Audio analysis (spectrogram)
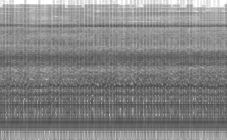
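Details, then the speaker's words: HPI Savage nitro truck, pull-started engine not run in a few years, cold: high-pitched buzz at idle with slight fluttering unevenness; owner thinks it is a little rich and cold, suspected, not confirmed. "Little Rich uh-oh but I got the mess right though yeah probably a little cold a motor Ain R in few years so let her warm up a little bit"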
